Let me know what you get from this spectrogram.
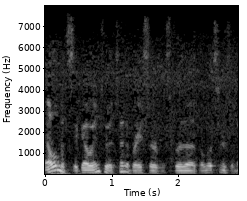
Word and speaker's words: Tenebrae: Is that Tenebrae? Is that how we pronounce that? – Yeah.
